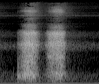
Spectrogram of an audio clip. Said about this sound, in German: Ich muss gerade nochmal die Nase hochziehen, sorry.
